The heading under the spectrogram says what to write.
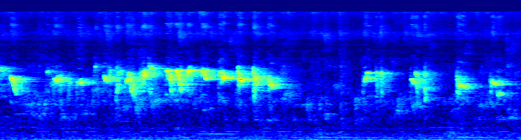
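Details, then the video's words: Sooty-headed bulbul giving a 'ropel' song meant for juvenile birds to copy. A long, bubbly run of fluting notes is followed by a quieter gap, then short separated whistled phrases. "Pancingan trucuk agar trucukan BAHAN PAUD ikut belajar ropel"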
